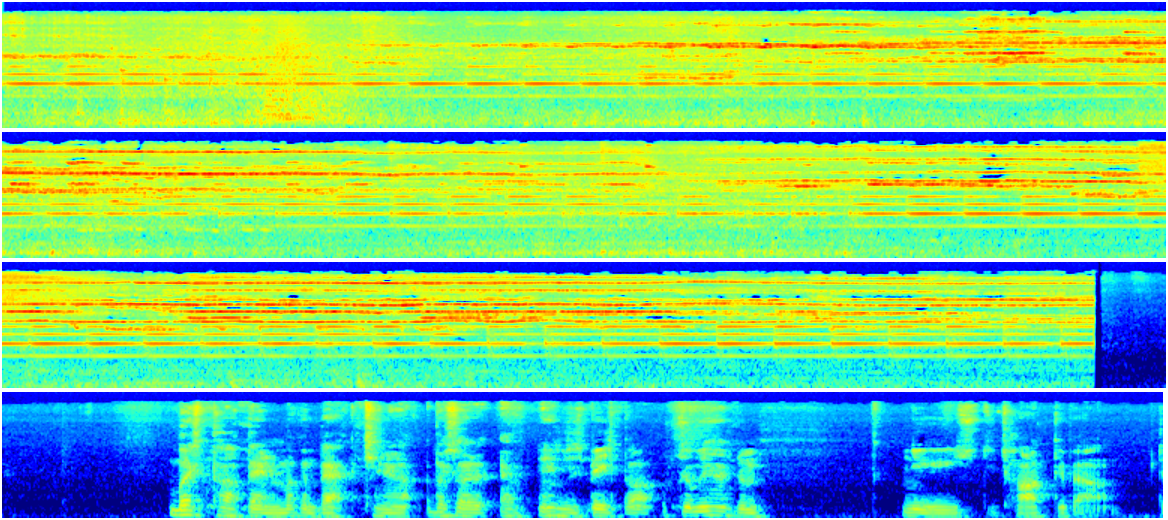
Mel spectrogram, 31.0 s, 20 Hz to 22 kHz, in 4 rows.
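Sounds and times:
train wheels rumbling on rail: 0.0s - 22.6s.

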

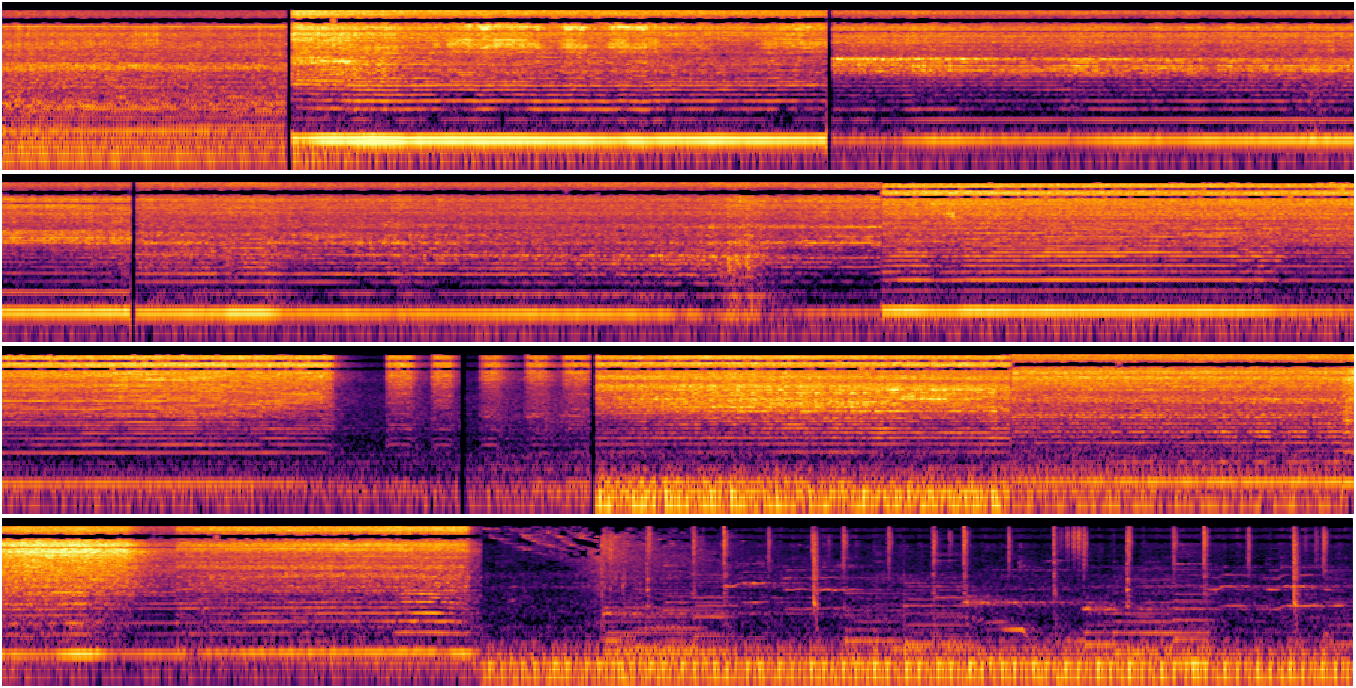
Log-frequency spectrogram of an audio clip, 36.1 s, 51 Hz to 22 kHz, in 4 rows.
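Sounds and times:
compressed air hissing into tyre: 27.0s - 28.0s.

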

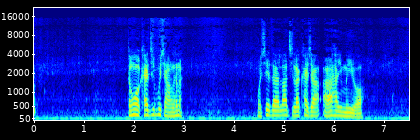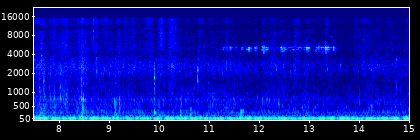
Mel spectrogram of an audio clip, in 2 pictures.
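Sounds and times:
low steady rumble: 0.0s - 15.0s
thin high tone: 11.1s - 13.8s.

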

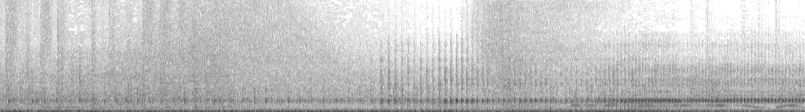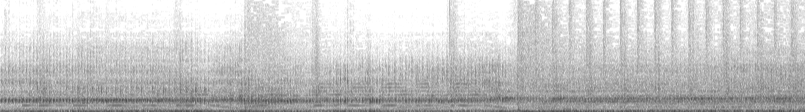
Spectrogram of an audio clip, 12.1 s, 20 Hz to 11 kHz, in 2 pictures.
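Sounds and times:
ground noise rumble: 0.0s - 6.5s
atv engine running with whine: 0.0s - 12.0s
faint repeating tone: 3.9s - 10.3s.

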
